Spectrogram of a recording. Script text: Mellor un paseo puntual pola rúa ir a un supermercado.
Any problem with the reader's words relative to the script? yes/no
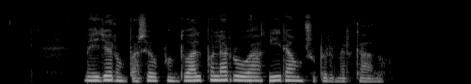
no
